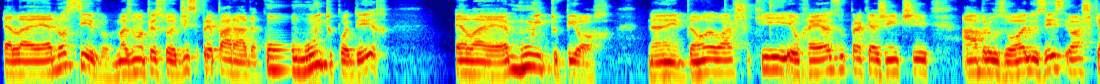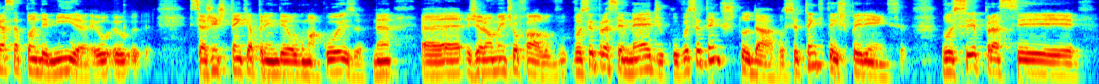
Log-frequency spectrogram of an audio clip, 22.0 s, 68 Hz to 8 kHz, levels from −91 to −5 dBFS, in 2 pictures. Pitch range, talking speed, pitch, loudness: 125-150 Hz, 175 wpm, 135 Hz, -15 LUFS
